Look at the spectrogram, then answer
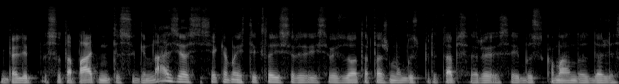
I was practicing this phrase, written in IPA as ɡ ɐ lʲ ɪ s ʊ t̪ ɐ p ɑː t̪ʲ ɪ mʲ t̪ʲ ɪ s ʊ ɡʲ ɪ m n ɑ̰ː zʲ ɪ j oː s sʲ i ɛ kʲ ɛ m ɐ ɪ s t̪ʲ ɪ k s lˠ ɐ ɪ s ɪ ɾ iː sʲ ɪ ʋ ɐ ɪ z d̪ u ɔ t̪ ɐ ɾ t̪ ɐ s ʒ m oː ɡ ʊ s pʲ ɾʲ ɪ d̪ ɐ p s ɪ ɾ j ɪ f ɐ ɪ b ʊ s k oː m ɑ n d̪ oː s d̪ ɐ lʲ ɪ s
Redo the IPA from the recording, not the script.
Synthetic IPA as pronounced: ɡ ɐ lʲ ɪ s ʊ t̪ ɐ p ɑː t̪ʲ ɪ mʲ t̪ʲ ɪ s ʊ ɡʲ ɪ m n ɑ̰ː zʲ ɪ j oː s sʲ i ɛ kʲ ɛ m ɐ ɪ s t̪ʲ ɪ k s lˠ ɐ ɪ s ɪ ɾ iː sʲ ɪ ʋ ɐ ɪ z d̪ u ɔ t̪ ɐ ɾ t̪ ɐ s ʒ m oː ɡ ʊ s pʲ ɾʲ ɪ t̪ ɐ p s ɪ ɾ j ɪ s ɐ ɪ b ʊ s k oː m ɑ n d̪ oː s d̪ ɐ lʲ ɪ s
